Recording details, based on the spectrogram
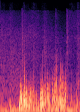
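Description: A gust of wind buffets the microphone at an outdoor baseball game, a low, loud rumbling rush that swells and fades over a short moment with no talk.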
